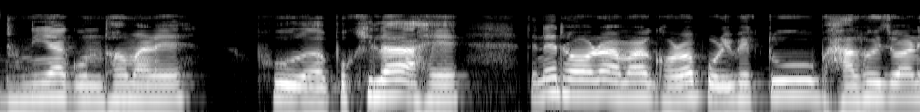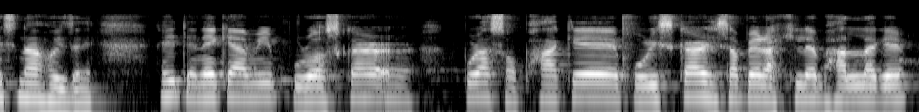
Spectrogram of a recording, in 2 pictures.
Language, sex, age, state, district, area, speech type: Assamese, male, 18-30, Assam, Biswanath, rural, spontaneous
